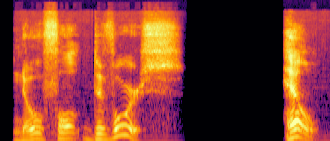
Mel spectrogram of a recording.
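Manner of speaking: normal talking voice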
